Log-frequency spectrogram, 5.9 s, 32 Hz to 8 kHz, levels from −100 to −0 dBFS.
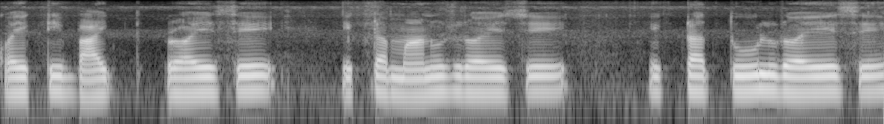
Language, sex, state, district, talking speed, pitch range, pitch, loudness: Bengali, male, West Bengal, Cooch Behar, 90 wpm, 125-140 Hz, 135 Hz, -18 LUFS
